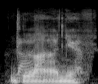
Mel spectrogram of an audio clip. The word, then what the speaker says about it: lány: Lány. Yeah, lány. Lány. The nya is another interesting one.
